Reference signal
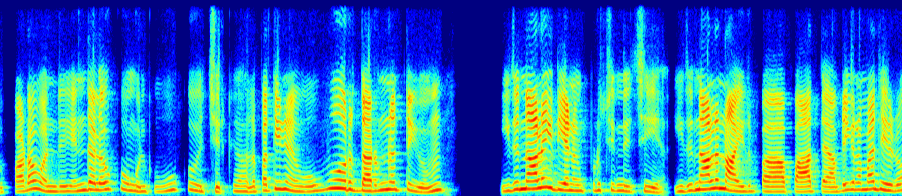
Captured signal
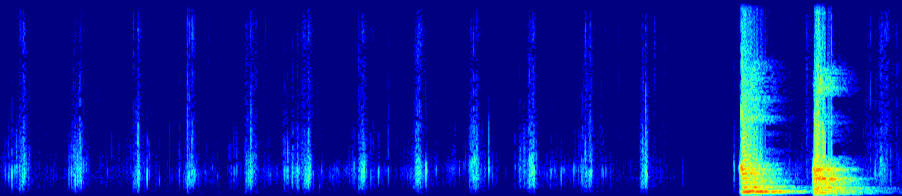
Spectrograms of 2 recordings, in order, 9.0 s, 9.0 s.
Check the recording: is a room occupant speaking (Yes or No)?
Yes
